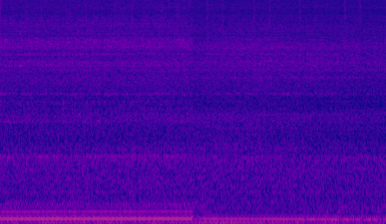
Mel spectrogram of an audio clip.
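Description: VW Gol turbo's engine and road noise heard from inside the cabin: a steady low drone that drops slightly in pitch about three seconds in.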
